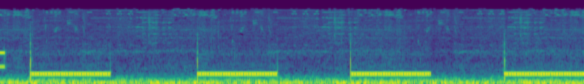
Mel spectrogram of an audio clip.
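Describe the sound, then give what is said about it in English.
A cell phone call rings out on the line: a steady electronic ringback tone repeats four times in even pulses, each about a second long with short gaps, over a low background hum. “He finds one of his cell phones in the pocket of his bathrobe and calls Alfred.”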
